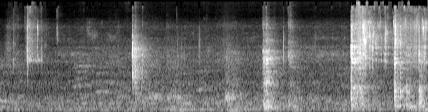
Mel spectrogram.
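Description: Cumin and a dried chili tempering in mustard oil, a faint low sizzle broken by a few sharp utensil clatters and stirring scrapes.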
